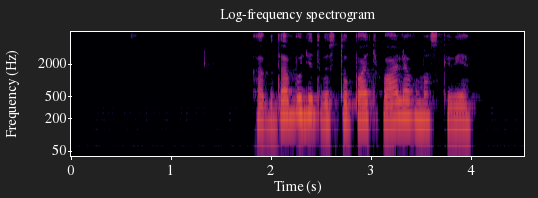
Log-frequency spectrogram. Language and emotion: Russian, neutral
